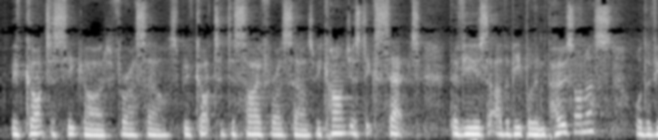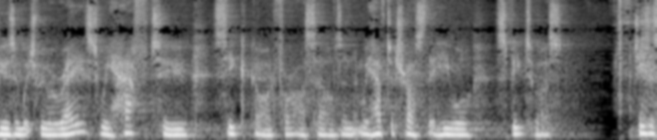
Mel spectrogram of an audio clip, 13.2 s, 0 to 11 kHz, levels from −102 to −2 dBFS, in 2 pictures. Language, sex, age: English, male, 40-59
